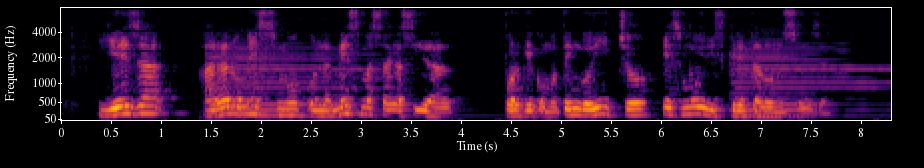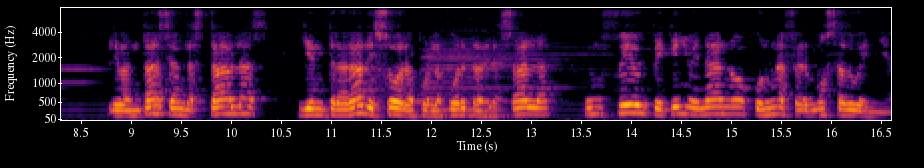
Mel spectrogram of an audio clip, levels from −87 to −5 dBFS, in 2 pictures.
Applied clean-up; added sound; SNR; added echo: classical method WPE with log-MMSE.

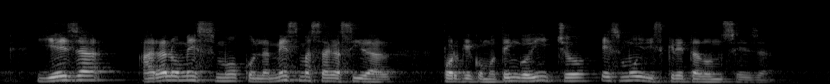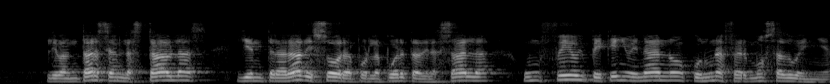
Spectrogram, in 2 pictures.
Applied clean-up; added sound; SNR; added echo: none; none; none; none.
